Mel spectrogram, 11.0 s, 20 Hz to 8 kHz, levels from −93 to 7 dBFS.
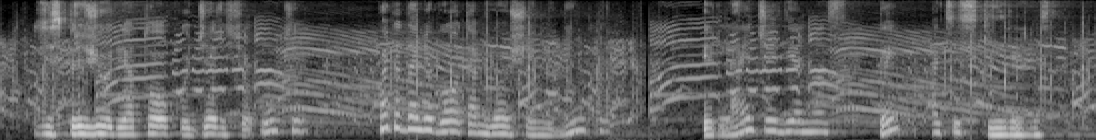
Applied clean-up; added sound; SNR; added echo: none; Cheering; 9 dB; reverberation time 1.8 s.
